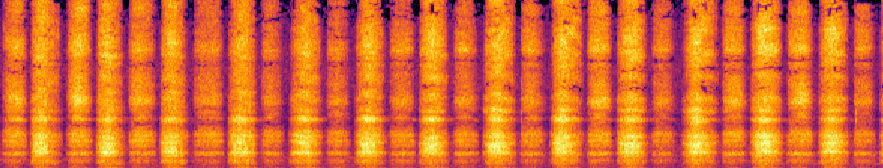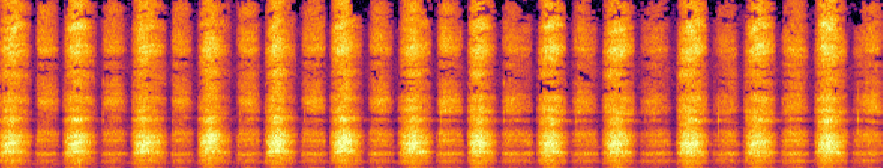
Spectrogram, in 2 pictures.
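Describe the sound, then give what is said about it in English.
Rapid rhythmic breathing during a guided breathing exercise: many quick, evenly spaced breaths, each a short airy burst, follow one another at a steady fast pace with no talking. “Release. Again, rapid breath.”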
